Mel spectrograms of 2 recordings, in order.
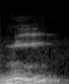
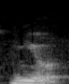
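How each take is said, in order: First: The letter name sounds like 'me'. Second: The letter name sounds like 'mew'. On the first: The speaker calls it right. "I pronounce this letter um, uh, mi" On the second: The speaker calls it wrong. "like many people do, not mu"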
